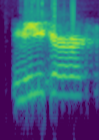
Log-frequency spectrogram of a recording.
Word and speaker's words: Meagher: Meagher. I mean, it's spelled M-E-A-G-H-E-R.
